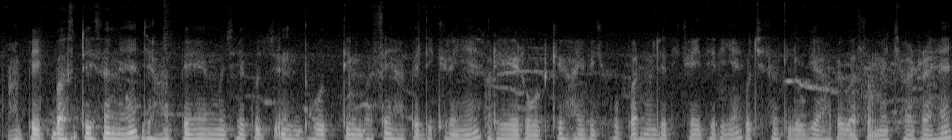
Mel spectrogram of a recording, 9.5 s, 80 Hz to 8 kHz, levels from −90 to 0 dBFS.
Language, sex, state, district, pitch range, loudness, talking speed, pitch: Hindi, male, Maharashtra, Solapur, 100-110 Hz, -35 LUFS, 240 wpm, 105 Hz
